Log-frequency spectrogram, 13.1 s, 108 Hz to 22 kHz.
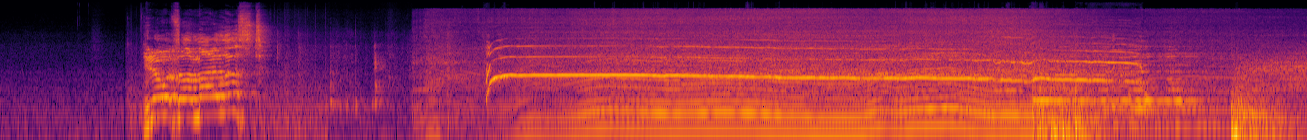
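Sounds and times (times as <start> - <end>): chainsaw revving: 1.3 - 12.4
long high scream: 4.8 - 12.2.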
